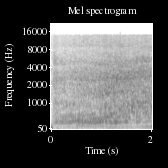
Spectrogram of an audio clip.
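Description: Small single-cylinder moped engine running, its pitch swelling and then easing off as the rider works the throttle.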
